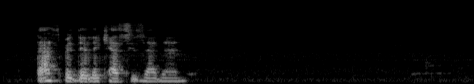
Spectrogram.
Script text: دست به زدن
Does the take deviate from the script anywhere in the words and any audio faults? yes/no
yes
